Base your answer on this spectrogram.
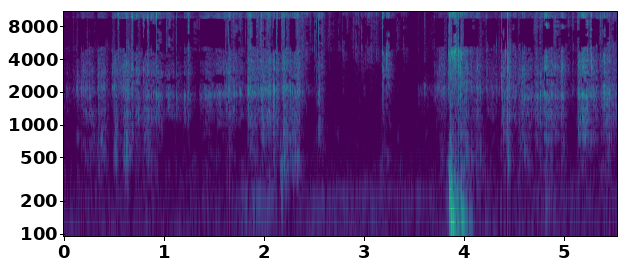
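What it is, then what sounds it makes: Glitter-coated soap bar being carved. A metal utility-knife blade scrapes and carves the purple glitter coating and soap off a hand-held solid white soap bar. The result is a dense run of crisp, bright scraping and crunching with a brief pause just past the three-second mark, followed by a heavier, fuller crunch before the scraping resumes.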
